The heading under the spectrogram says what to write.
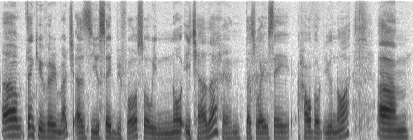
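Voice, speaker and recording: A man from Tanzania, answering interview questions in a measured way with frequent hesitations. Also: medium pitch, warm tone, no echo. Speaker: guest, public relations officer.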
